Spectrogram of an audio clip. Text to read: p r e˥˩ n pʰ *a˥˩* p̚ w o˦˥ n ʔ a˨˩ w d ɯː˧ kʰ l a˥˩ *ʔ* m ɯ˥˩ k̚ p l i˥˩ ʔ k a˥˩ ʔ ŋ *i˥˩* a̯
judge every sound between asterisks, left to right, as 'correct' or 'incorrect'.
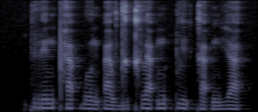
correct, correct, correct

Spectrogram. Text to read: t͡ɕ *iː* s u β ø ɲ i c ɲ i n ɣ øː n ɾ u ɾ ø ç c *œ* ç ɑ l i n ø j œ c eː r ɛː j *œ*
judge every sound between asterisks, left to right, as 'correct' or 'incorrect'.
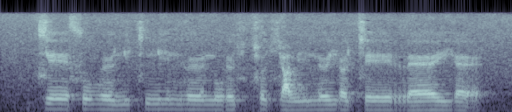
incorrect: eː, incorrect: ɵ, incorrect: ɛ

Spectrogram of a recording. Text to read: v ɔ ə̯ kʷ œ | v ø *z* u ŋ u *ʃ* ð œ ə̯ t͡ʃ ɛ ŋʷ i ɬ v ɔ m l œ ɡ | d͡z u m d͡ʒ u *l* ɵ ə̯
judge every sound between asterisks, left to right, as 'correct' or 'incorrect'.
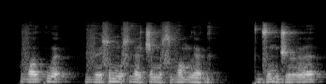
incorrect: ɬ, incorrect: ɬ, incorrect: ɹ

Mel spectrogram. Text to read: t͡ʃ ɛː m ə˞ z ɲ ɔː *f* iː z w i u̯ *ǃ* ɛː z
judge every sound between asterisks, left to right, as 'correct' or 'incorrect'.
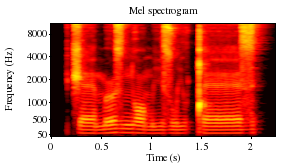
incorrect: m, correct

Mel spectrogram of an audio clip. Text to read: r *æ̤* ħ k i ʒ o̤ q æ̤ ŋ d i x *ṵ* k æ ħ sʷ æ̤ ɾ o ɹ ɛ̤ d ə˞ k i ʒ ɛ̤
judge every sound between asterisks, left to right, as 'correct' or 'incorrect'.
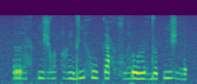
correct, incorrect: u

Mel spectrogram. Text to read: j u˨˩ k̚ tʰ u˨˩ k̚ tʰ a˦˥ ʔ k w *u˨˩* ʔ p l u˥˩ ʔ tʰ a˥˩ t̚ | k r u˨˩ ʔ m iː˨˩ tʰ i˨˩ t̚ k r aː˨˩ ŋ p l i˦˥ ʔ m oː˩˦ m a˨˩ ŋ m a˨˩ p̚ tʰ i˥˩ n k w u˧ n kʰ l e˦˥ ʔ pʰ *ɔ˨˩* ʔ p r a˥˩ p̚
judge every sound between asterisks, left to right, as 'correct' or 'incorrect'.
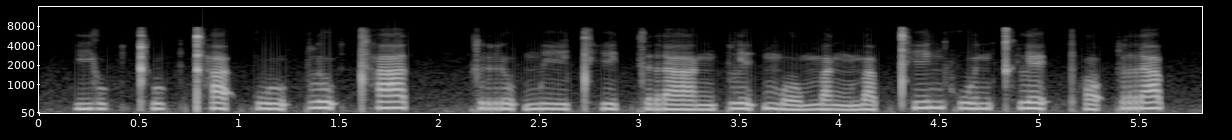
correct, correct

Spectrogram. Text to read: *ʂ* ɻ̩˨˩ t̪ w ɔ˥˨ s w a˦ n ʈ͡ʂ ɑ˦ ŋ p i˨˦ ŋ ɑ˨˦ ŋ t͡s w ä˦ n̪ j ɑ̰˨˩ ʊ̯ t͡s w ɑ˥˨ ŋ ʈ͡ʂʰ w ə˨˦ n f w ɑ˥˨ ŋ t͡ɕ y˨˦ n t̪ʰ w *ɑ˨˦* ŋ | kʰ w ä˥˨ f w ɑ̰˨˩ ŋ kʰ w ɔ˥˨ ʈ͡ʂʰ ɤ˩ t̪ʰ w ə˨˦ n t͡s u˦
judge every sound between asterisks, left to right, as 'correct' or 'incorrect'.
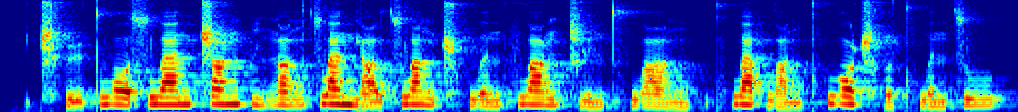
incorrect: ʈ͡ʂʰ, incorrect: ɑ˥˨

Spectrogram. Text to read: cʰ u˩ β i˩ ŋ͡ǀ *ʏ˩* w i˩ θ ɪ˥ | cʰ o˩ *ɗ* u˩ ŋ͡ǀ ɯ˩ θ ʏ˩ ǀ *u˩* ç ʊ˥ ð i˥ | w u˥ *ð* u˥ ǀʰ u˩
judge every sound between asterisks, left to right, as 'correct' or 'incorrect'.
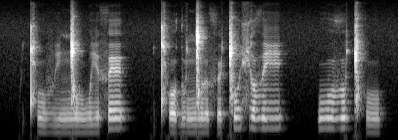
incorrect: u˩, correct, incorrect: u˥, correct

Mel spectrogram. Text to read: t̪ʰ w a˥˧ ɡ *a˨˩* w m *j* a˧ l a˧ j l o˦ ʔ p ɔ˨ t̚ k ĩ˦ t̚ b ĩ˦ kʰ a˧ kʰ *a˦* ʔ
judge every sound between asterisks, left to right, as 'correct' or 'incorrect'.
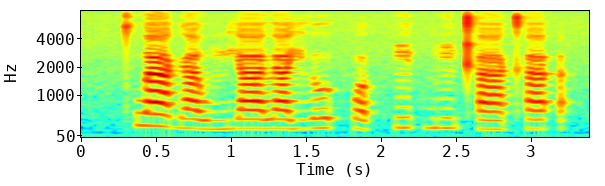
correct, correct, correct

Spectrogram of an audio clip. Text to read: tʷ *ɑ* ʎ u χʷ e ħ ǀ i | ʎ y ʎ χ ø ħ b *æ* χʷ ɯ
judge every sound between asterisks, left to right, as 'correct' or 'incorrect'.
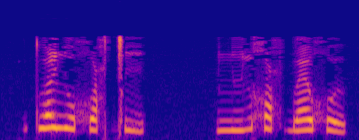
correct, correct

